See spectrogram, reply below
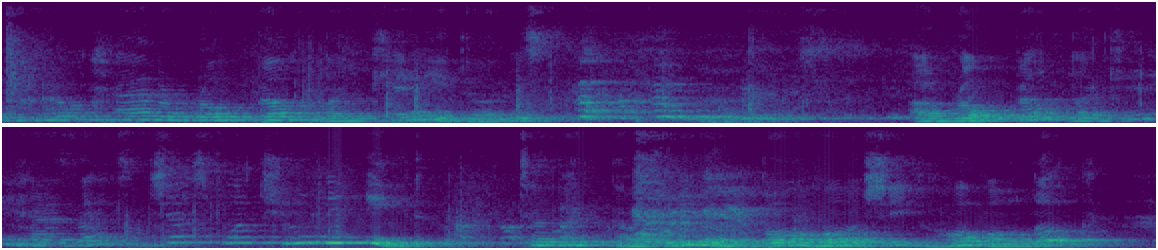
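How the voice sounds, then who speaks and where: A woman performing a cheerful, chatty, fashion-minded schoolchild in a live puppet show, musing aloud in a theatrical sing-song manner. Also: mid-range voice. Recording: echoey, noisy hall from far off.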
